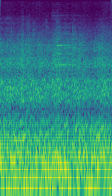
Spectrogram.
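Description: Freight cars roll down a hump yard incline at about two miles an hour, giving a steady, loud low rumble throughout with no distinct clacks or breaks.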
